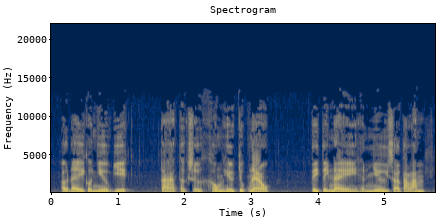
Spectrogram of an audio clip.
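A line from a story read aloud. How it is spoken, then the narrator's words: Muttering. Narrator (Vietnamese): chàng lẩm bẩm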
